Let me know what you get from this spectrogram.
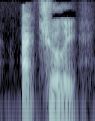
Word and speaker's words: actually: 再来是 C 段， C 段先看一个简单的字，也就是啊头一个字 Emily 说的第一句话的第一个字 actually， actually 啊 C 不发音 actually，也被 actually 没有那么多的的声音 actually actually。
